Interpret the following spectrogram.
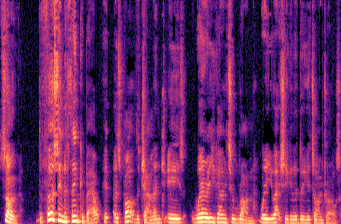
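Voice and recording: In a Cockney accent, a man speaks with a high pitch, a dark, mellow tone, and ordinary pitch variation. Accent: Cockney, London English.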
